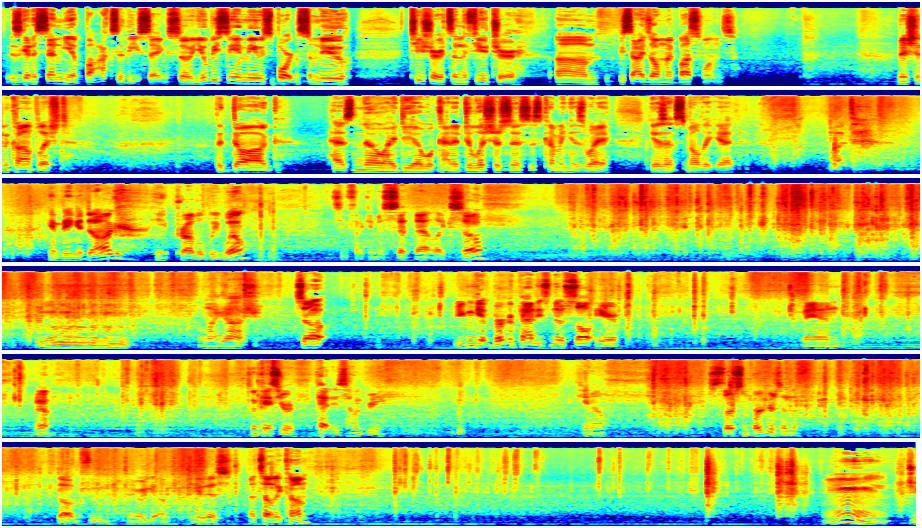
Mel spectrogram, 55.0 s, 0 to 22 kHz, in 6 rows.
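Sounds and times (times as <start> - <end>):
paper bag crinkling and rustling: 23.9 - 54.0.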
